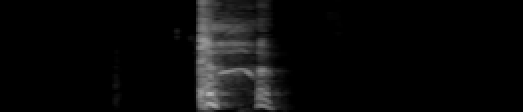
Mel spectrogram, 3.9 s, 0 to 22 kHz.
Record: {"cough_length": "3.9 s", "cough_amplitude": 32768, "cough_signal_mean_std_ratio": 0.23, "survey_phase": "beta (2021-08-13 to 2022-03-07)", "age": "65+", "gender": "Female", "wearing_mask": "No", "symptom_none": true, "smoker_status": "Never smoked", "respiratory_condition_asthma": false, "respiratory_condition_other": false, "recruitment_source": "REACT", "submission_delay": "2 days", "covid_test_result": "Negative", "covid_test_method": "RT-qPCR", "influenza_a_test_result": "Unknown/Void", "influenza_b_test_result": "Unknown/Void"}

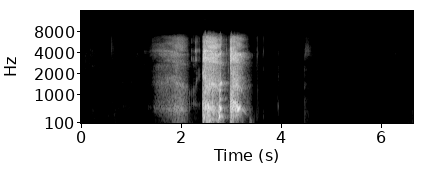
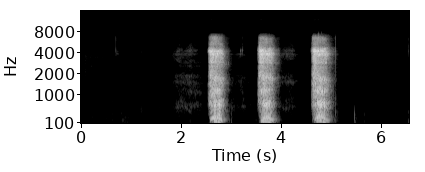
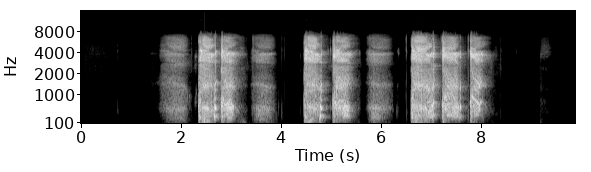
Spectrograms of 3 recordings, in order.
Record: {"cough_length": "6.7 s", "cough_amplitude": 31454, "cough_signal_mean_std_ratio": 0.26, "exhalation_length": "6.6 s", "exhalation_amplitude": 31894, "exhalation_signal_mean_std_ratio": 0.3, "three_cough_length": "9.9 s", "three_cough_amplitude": 32768, "three_cough_signal_mean_std_ratio": 0.45, "survey_phase": "alpha (2021-03-01 to 2021-08-12)", "age": "45-64", "gender": "Female", "wearing_mask": "No", "symptom_cough_any": true, "symptom_shortness_of_breath": true, "symptom_fatigue": true, "symptom_change_to_sense_of_smell_or_taste": true, "symptom_onset": "6 days", "smoker_status": "Ex-smoker", "respiratory_condition_asthma": true, "respiratory_condition_other": false, "recruitment_source": "Test and Trace", "submission_delay": "2 days", "covid_test_result": "Positive", "covid_test_method": "RT-qPCR", "covid_ct_value": 17.6, "covid_ct_gene": "ORF1ab gene", "covid_ct_mean": 18.0, "covid_viral_load": "1300000 copies/ml", "covid_viral_load_category": "High viral load (>1M copies/ml)"}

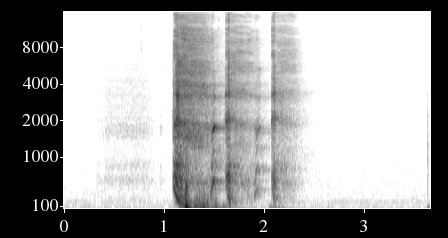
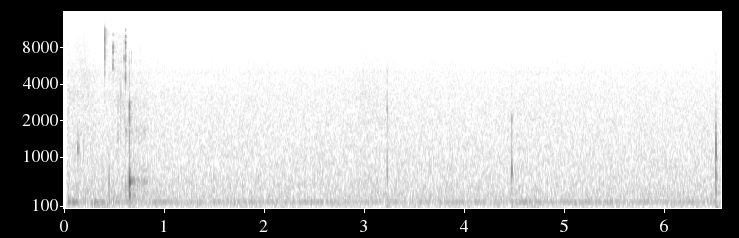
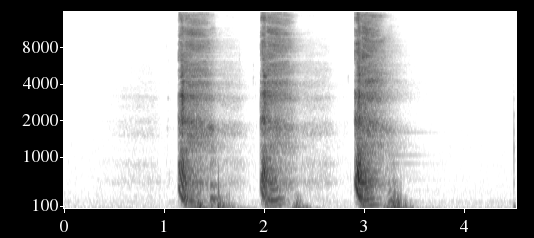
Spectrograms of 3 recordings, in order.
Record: {"cough_length": "3.7 s", "cough_amplitude": 12142, "cough_signal_mean_std_ratio": 0.28, "exhalation_length": "6.6 s", "exhalation_amplitude": 765, "exhalation_signal_mean_std_ratio": 0.49, "three_cough_length": "4.5 s", "three_cough_amplitude": 10690, "three_cough_signal_mean_std_ratio": 0.36, "survey_phase": "alpha (2021-03-01 to 2021-08-12)", "age": "45-64", "gender": "Female", "wearing_mask": "No", "symptom_none": true, "smoker_status": "Prefer not to say", "respiratory_condition_asthma": false, "respiratory_condition_other": false, "recruitment_source": "REACT", "submission_delay": "2 days", "covid_test_result": "Negative", "covid_test_method": "RT-qPCR"}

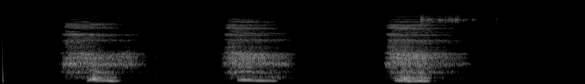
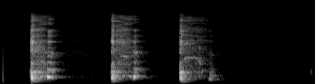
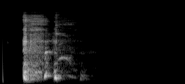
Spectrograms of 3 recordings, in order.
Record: {"exhalation_length": "5.9 s", "exhalation_amplitude": 3236, "exhalation_signal_mean_std_ratio": 0.51, "three_cough_length": "3.2 s", "three_cough_amplitude": 32426, "three_cough_signal_mean_std_ratio": 0.28, "cough_length": "1.9 s", "cough_amplitude": 27654, "cough_signal_mean_std_ratio": 0.29, "survey_phase": "beta (2021-08-13 to 2022-03-07)", "age": "65+", "gender": "Female", "wearing_mask": "No", "symptom_cough_any": true, "symptom_shortness_of_breath": true, "smoker_status": "Ex-smoker", "respiratory_condition_asthma": true, "respiratory_condition_other": false, "recruitment_source": "Test and Trace", "submission_delay": "0 days", "covid_test_result": "Negative", "covid_test_method": "LFT"}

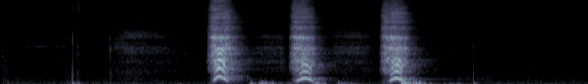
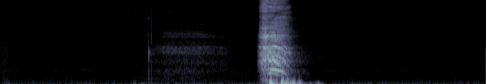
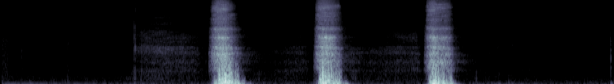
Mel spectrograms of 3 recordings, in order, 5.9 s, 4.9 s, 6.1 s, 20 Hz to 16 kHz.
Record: {"three_cough_length": "5.9 s", "three_cough_amplitude": 8549, "three_cough_signal_mean_std_ratio": 0.29, "cough_length": "4.9 s", "cough_amplitude": 7863, "cough_signal_mean_std_ratio": 0.22, "exhalation_length": "6.1 s", "exhalation_amplitude": 32767, "exhalation_signal_mean_std_ratio": 0.25, "survey_phase": "beta (2021-08-13 to 2022-03-07)", "age": "45-64", "gender": "Female", "wearing_mask": "No", "symptom_none": true, "smoker_status": "Never smoked", "respiratory_condition_asthma": false, "respiratory_condition_other": false, "recruitment_source": "REACT", "submission_delay": "10 days", "covid_test_result": "Negative", "covid_test_method": "RT-qPCR"}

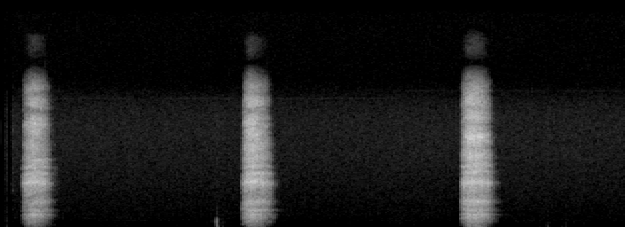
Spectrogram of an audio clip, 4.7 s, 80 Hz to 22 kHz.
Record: {"exhalation_length": "4.7 s", "exhalation_amplitude": 9931, "exhalation_signal_mean_std_ratio": 0.27, "survey_phase": "beta (2021-08-13 to 2022-03-07)", "age": "45-64", "gender": "Female", "wearing_mask": "No", "symptom_none": true, "smoker_status": "Never smoked", "respiratory_condition_asthma": false, "respiratory_condition_other": false, "recruitment_source": "REACT", "submission_delay": "1 day", "covid_test_result": "Negative", "covid_test_method": "RT-qPCR", "influenza_a_test_result": "Negative", "influenza_b_test_result": "Negative"}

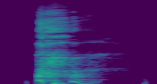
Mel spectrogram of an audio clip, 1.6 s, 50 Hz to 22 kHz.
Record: {"cough_length": "1.6 s", "cough_amplitude": 2331, "cough_signal_mean_std_ratio": 0.46, "survey_phase": "alpha (2021-03-01 to 2021-08-12)", "age": "18-44", "gender": "Male", "wearing_mask": "No", "symptom_none": true, "smoker_status": "Ex-smoker", "respiratory_condition_asthma": false, "respiratory_condition_other": false, "recruitment_source": "REACT", "submission_delay": "1 day", "covid_test_result": "Negative", "covid_test_method": "RT-qPCR"}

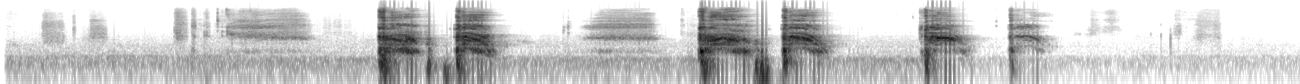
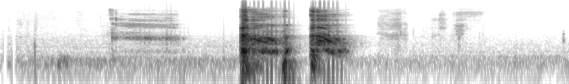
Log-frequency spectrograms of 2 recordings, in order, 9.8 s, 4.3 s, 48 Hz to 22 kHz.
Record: {"three_cough_length": "9.8 s", "three_cough_amplitude": 32768, "three_cough_signal_mean_std_ratio": 0.34, "cough_length": "4.3 s", "cough_amplitude": 32768, "cough_signal_mean_std_ratio": 0.28, "survey_phase": "beta (2021-08-13 to 2022-03-07)", "age": "45-64", "gender": "Male", "wearing_mask": "No", "symptom_cough_any": true, "symptom_runny_or_blocked_nose": true, "symptom_sore_throat": true, "symptom_fatigue": true, "symptom_change_to_sense_of_smell_or_taste": true, "symptom_loss_of_taste": true, "symptom_onset": "3 days", "smoker_status": "Never smoked", "respiratory_condition_asthma": false, "respiratory_condition_other": false, "recruitment_source": "Test and Trace", "submission_delay": "2 days", "covid_test_result": "Positive", "covid_test_method": "RT-qPCR", "covid_ct_value": 19.1, "covid_ct_gene": "ORF1ab gene", "covid_ct_mean": 19.7, "covid_viral_load": "340000 copies/ml", "covid_viral_load_category": "Low viral load (10K-1M copies/ml)"}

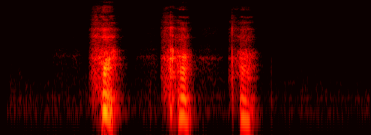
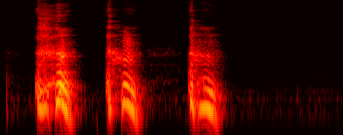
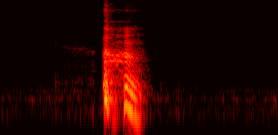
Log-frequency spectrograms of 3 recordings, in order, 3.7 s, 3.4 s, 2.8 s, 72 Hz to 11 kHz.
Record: {"exhalation_length": "3.7 s", "exhalation_amplitude": 1823, "exhalation_signal_mean_std_ratio": 0.27, "three_cough_length": "3.4 s", "three_cough_amplitude": 1928, "three_cough_signal_mean_std_ratio": 0.4, "cough_length": "2.8 s", "cough_amplitude": 1615, "cough_signal_mean_std_ratio": 0.26, "survey_phase": "beta (2021-08-13 to 2022-03-07)", "age": "45-64", "gender": "Male", "wearing_mask": "No", "symptom_none": true, "smoker_status": "Never smoked", "respiratory_condition_asthma": false, "respiratory_condition_other": false, "recruitment_source": "REACT", "submission_delay": "1 day", "covid_test_result": "Negative", "covid_test_method": "RT-qPCR", "influenza_a_test_result": "Negative", "influenza_b_test_result": "Negative"}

